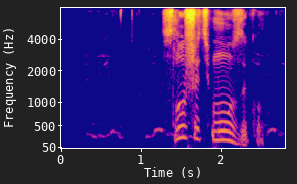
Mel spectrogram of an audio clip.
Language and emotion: Russian, positive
